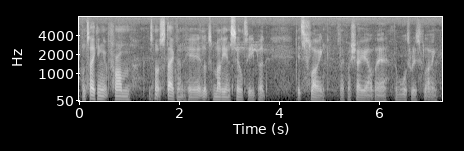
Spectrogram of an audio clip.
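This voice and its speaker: Low-voiced man vlogging outdoors in the jungle. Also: fairly even intonation, fairly quick, hardly any pauses, a bit bright, poor audio. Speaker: survival diarist presenting to camera. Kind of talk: outdoor vlog, casual explaining to camera. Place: outdoors in jungle beside a river. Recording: faint insect noise, outdoor jungle ambience. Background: jungle ambience with crickets and insects.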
